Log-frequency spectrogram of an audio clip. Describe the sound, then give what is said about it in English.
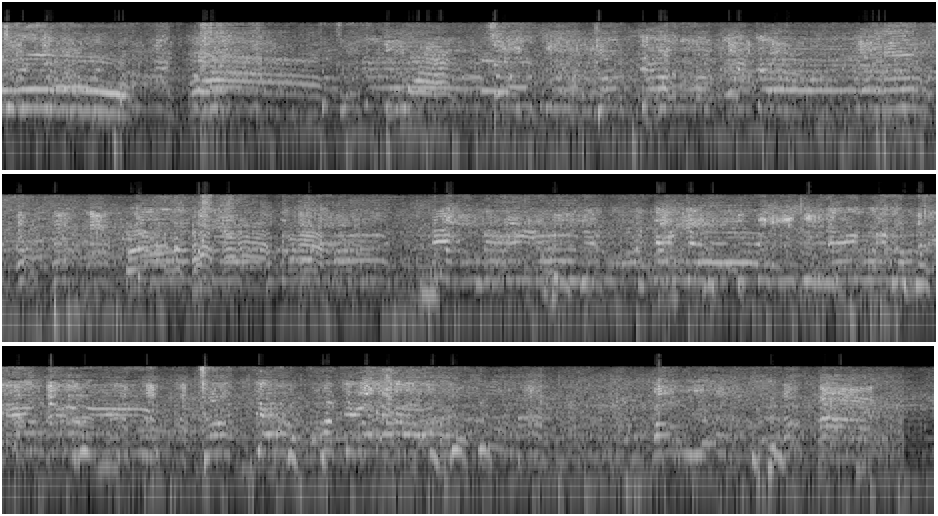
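Several men, broadcasters in the press box calling the Commanders' Hail Mary pass from Jaden Daniels to Noah Brown, scream and yell excitedly over one another in a loud, chaotic jumble of overlapping voices, sustained without pause for about twenty seconds. “Just like five people just screaming at the same time.”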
